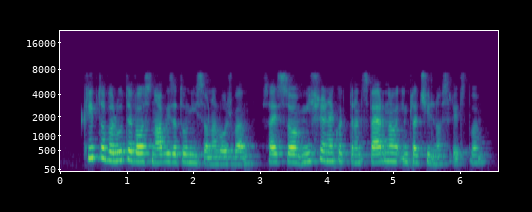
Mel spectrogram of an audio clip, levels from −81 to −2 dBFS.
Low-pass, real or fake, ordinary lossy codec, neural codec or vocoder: 7.2 kHz; real; Opus, 24 kbps; none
